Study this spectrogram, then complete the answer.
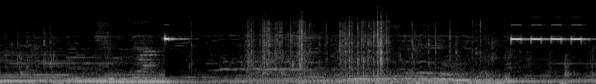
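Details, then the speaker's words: Carbon monoxide alarm in downstairs hallway on August test, horn partly covered: four quick high-pitched beeps in a steady group with room noise; CO alarm sounds correctly. "Trying to cover up the horn, but it's not working well. CO detector's good in the downstairs hallway."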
